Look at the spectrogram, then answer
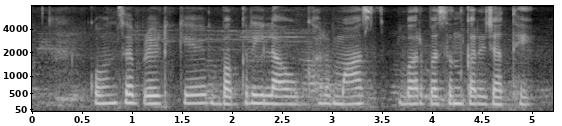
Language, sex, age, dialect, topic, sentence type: Chhattisgarhi, female, 56-60, Central, agriculture, statement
